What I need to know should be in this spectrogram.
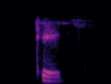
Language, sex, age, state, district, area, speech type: Hindi, male, 60+, Uttar Pradesh, Hardoi, rural, conversation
